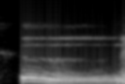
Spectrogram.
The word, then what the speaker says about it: coups: That's Thailand has had 14 coups. That's pronounced coups.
